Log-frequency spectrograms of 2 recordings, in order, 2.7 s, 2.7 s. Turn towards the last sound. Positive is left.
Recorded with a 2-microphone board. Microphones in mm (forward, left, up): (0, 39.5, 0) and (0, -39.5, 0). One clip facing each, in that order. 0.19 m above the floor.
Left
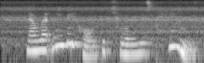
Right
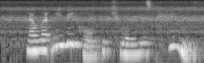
turn(degrees=45)  # may be behind; listen again after turning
